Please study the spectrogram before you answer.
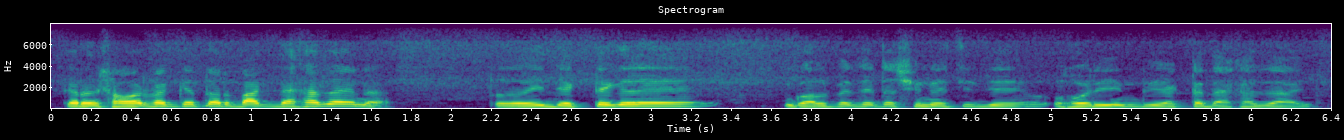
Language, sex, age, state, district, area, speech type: Bengali, male, 18-30, West Bengal, Birbhum, urban, spontaneous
